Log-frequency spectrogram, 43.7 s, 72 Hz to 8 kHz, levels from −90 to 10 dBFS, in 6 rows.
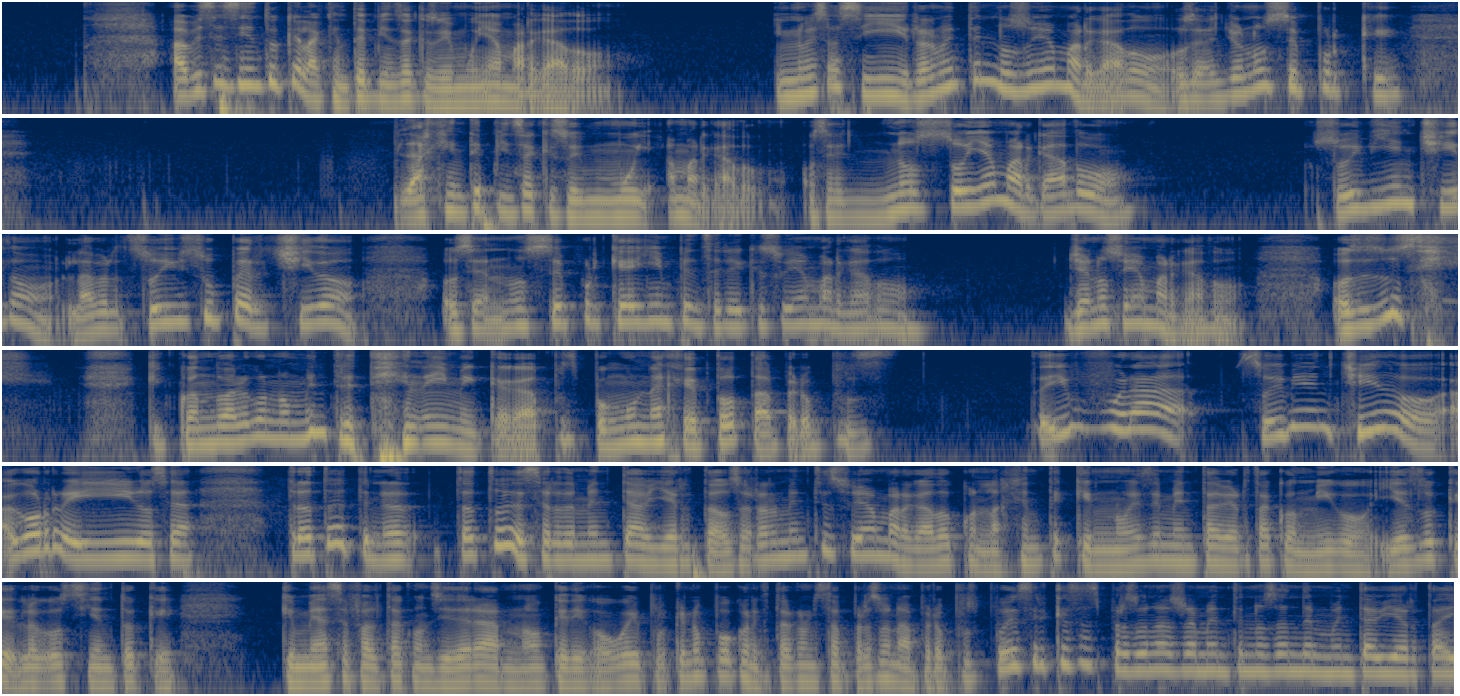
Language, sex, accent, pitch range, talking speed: English, male, Mexican, 120-180 Hz, 210 wpm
